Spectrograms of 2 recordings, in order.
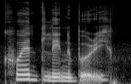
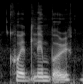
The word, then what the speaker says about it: Quedlinburg: Quedlinburg. Det är jättesvårt att uttala, det börjar liksom stavas med Q-U-E-D-L-I-N-burg, du förstår ju. Det går liksom inte att säga det på ett bra sätt, Quedlinburg.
